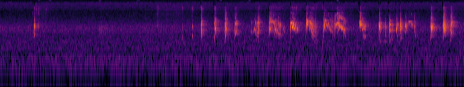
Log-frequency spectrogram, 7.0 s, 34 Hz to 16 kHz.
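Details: Pet cinnamon Java sparrow singing, recorded 23 January 2021: a few isolated clicks at first, then a quickening run of sharp clicks that grows into bell-like, warbling notes in the second half, steady low room hum underneath.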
